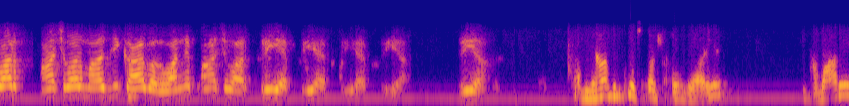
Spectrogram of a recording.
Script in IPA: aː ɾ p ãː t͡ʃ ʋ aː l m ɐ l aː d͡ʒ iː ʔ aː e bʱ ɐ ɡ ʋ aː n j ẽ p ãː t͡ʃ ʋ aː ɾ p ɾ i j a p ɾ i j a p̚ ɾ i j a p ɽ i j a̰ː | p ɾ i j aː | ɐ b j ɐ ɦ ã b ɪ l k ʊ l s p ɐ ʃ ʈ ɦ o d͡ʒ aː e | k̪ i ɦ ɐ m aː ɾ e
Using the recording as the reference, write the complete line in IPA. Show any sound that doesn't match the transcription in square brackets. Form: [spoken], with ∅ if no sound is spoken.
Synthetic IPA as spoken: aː ɾ p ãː t͡ʃ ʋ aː [ɾ] m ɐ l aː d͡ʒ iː [k] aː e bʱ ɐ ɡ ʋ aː n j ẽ p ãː t͡ʃ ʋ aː ɾ p ɾ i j a p ɾ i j a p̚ ɾ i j a p [ɾ] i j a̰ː | p ɾ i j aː | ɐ b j ɐ ɦ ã b ɪ l k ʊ l s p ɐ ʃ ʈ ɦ o d͡ʒ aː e | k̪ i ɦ ɐ m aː ɾ e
